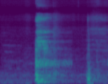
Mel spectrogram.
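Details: Two short harsh coughs, one stronger then a smaller one, in a quiet room; incidental coughing while talking.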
